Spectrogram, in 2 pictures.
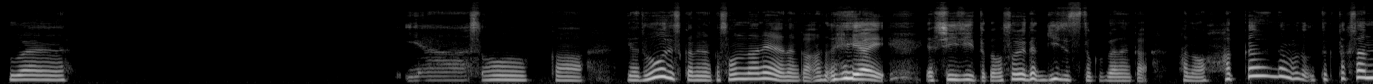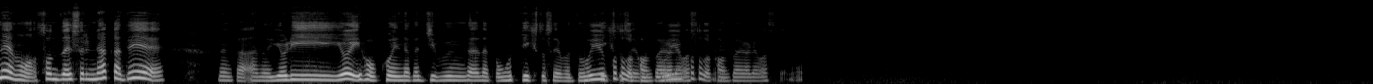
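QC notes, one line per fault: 19.6–21.8 s doubled audio track: a second full-band copy, roughly 5 dB down, trails about 0.7 s behind, likely from a slower capture path, starting and stopping abruptly.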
